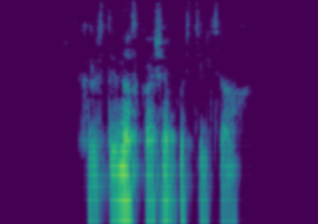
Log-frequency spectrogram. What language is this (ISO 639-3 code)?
ukr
